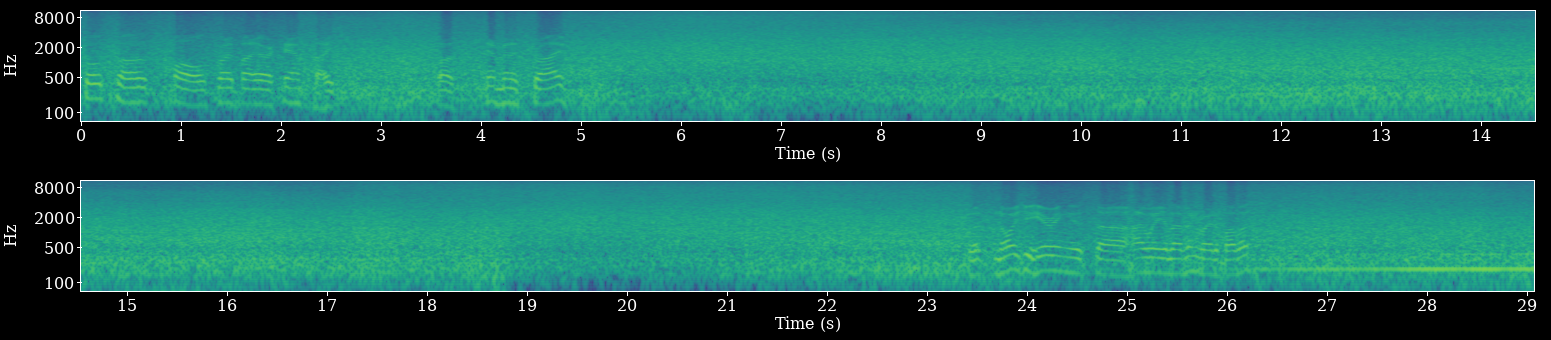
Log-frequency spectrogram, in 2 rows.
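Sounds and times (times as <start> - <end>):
waterfall roaring: 0.0 - 29.0
highway traffic drone: 24.4 - 29.0.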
